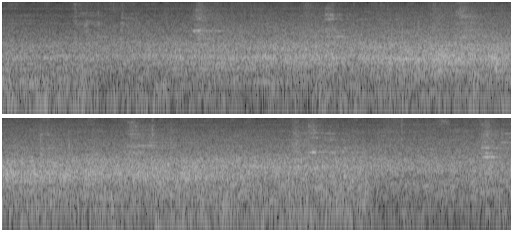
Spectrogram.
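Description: Steady rumble of a passing vehicle, swelling about halfway through and easing off near the end.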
